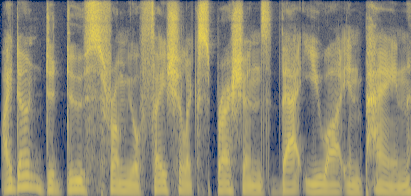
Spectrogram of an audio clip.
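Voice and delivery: ordinary talk

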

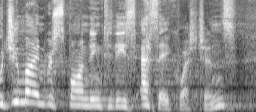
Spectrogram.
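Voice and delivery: put-on sudden, sing-song English accent, read aloud. A speaker reads aloud an old email from Debbie Lee: Debbie Lee in an English accent. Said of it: "I don't know why I gave you an English accent".

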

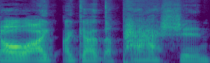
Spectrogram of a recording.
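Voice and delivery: high, animated-film cartoon koala character voice. Comparing an animated koala to Bob the Tomato, doing the koala's high voice. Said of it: "his voice is kind of high".

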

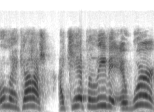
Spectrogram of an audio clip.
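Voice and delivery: mock excitement, high, bubbling-over gush. Remembering calling when the plan worked, retelling being all excited. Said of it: "all excited".

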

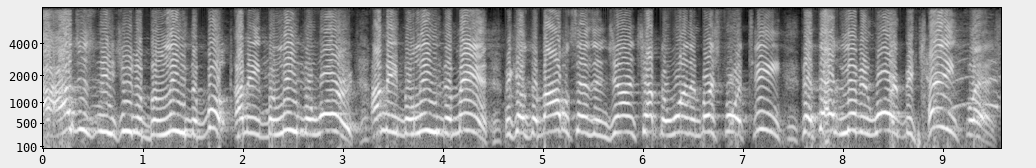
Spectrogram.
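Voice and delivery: getting fired up, excitement building, carried away. Quoting the Bible to listeners, the speaker is getting excited. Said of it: "I'm getting excited".

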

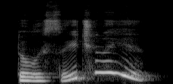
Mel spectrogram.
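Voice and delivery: nearly fainting with fear. Narrator reads the hare reacting to a note sending him to the fox's den, terrified. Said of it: "Зайчик ледве не зомлів".

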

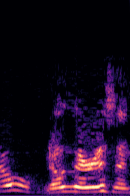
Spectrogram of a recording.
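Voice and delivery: high, frightened, whimpering voice. A man with a dagger point against him answers, whimpering. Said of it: "He whimpers and shakes his head rapidly".

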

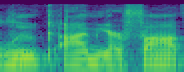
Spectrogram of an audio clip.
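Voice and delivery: ordinary talk, nothing marked

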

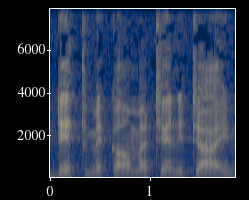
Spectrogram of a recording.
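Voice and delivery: plain

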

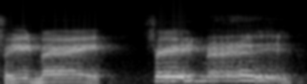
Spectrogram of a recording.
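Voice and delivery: me drawn out, loud and high-pitched. Joking that a broken heater acts like the Little Shop of Horrors plant: Little Shop of Horrors plant voice. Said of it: "like the plant on fucking, like, Little Shop of Horrors".

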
